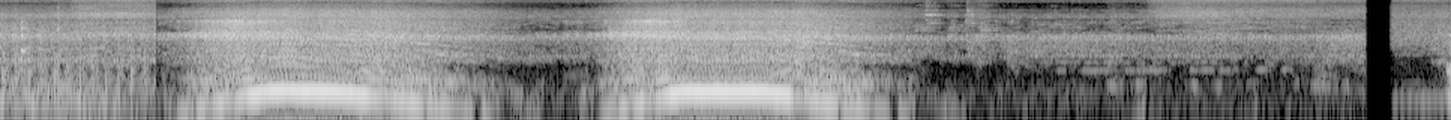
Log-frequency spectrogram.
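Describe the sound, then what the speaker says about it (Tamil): A Ford Figo car engine with a freshly fitted injector revs up twice in long, rising-and-falling swells, then settles to a steady idle with a faint hiss. No one speaks over it. "இப்போ பார்த்தீங்கன்னா அந்த இண்டிகேஷன் லைட் எரியல, வண்டி நல்லா ரேஸ் ஆகுது"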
